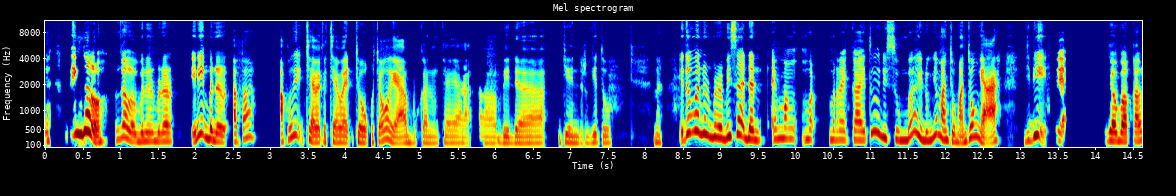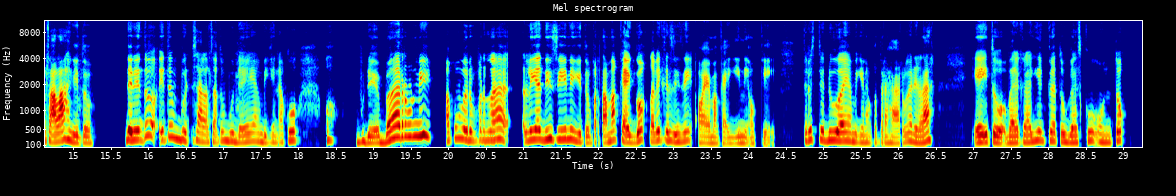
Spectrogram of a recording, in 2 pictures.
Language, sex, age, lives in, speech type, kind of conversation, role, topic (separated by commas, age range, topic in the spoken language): Indonesian, female, 30-34, Indonesia, conversation, podcast, guest, Apa pengalaman paling menyentuh yang pernah kamu alami saat bertemu orang baru ketika sedang bepergian?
